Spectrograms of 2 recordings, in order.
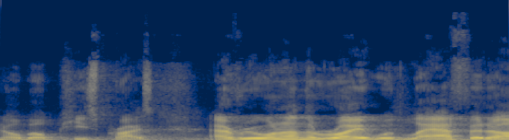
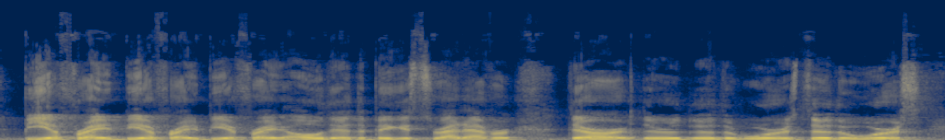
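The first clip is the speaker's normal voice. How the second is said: mock fearmonger; 4 semitones higher, 3 dB louder than usual. Mocking fearmongering propaganda voice.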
